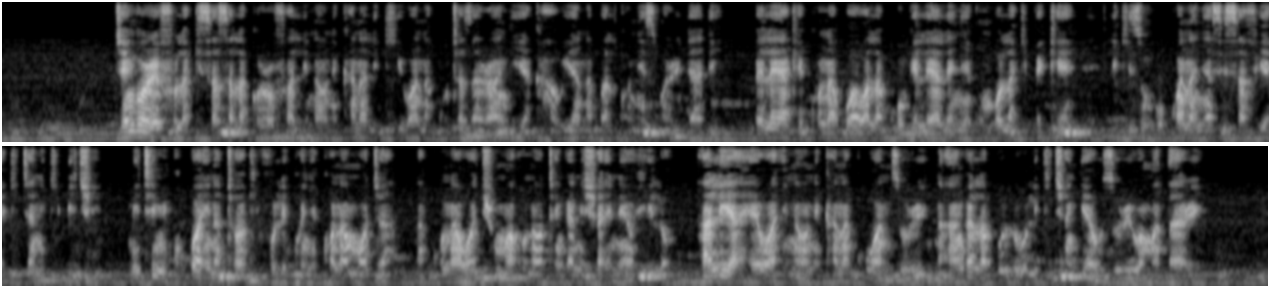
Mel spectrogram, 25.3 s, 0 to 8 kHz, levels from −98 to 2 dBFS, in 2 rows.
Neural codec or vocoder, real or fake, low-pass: codec, 16 kHz, 16 kbps, FreqCodec, larger model; fake; 7.2 kHz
